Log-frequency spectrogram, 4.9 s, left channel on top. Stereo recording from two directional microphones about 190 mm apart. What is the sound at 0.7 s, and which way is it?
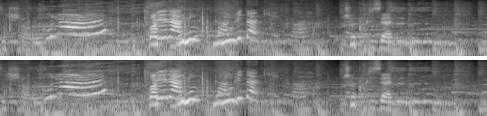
Music, 40° right (ahead or behind).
